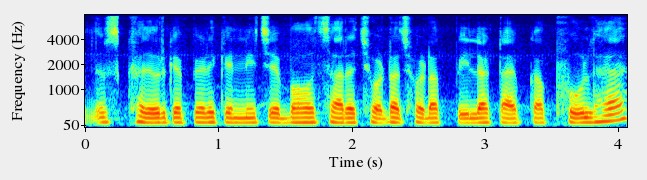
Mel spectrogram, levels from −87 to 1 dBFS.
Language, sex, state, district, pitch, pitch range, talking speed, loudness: Hindi, male, Bihar, Patna, 125 Hz, 125-130 Hz, 205 wpm, -17 LUFS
